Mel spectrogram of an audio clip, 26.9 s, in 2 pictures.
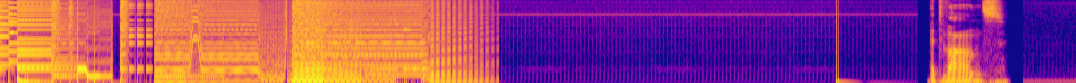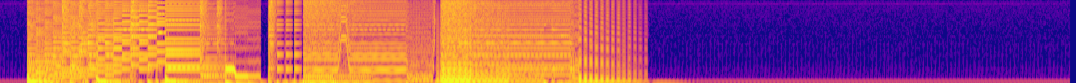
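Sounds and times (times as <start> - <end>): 
Game Boy nanoloop chiptune music: 0.0 - 6.2, 13.8 - 21.6.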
